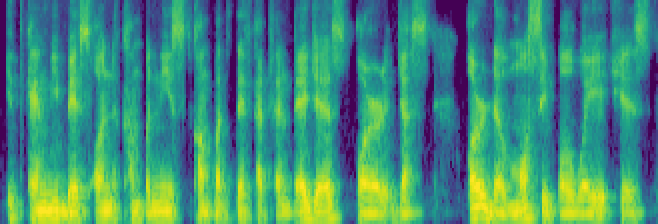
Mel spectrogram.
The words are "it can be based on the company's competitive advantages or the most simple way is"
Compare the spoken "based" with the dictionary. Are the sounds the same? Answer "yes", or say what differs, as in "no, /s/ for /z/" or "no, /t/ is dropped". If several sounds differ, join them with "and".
yes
